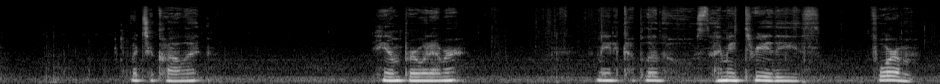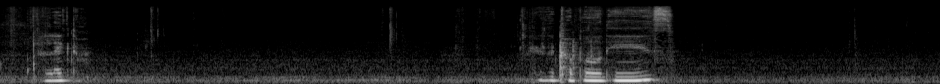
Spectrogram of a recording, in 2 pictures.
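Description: Paper strips rustle softly as they are handled.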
